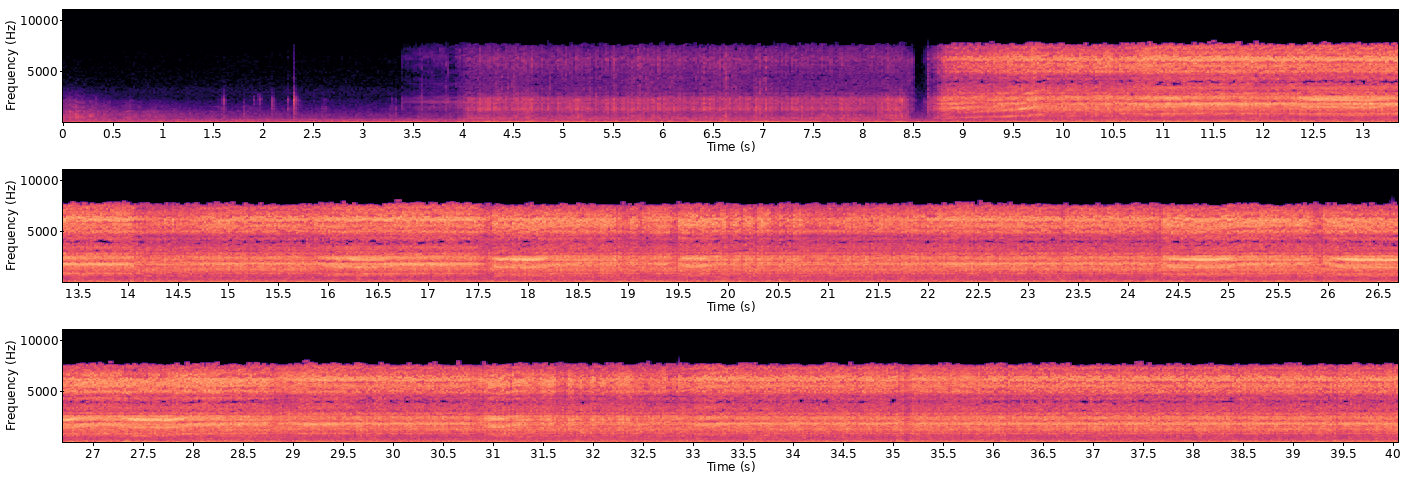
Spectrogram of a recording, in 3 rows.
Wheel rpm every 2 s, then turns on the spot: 0, 0, 10, 20, 110, 230, 220, 230, 230, 230, 230, 230, 230, 220, 230, 230, 230, 230, 230, 230.
4-8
